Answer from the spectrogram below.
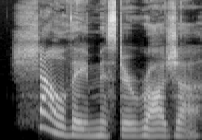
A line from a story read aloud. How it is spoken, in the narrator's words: said Mary fiercely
